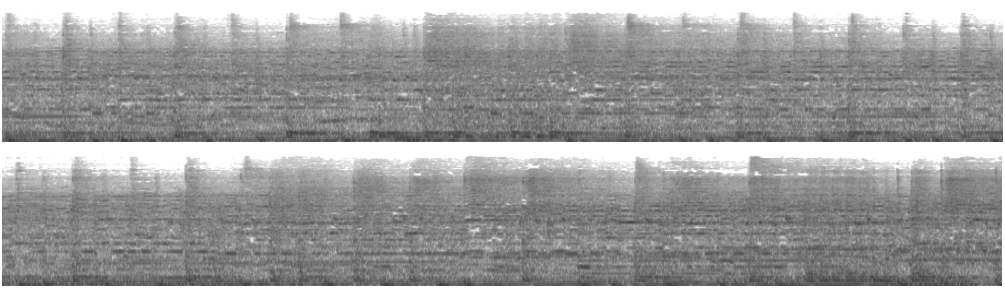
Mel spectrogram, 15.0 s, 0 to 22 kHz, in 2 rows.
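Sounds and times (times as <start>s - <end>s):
drums and cymbals: 0.0s - 15.0s
electric guitar: 0.0s - 15.0s.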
